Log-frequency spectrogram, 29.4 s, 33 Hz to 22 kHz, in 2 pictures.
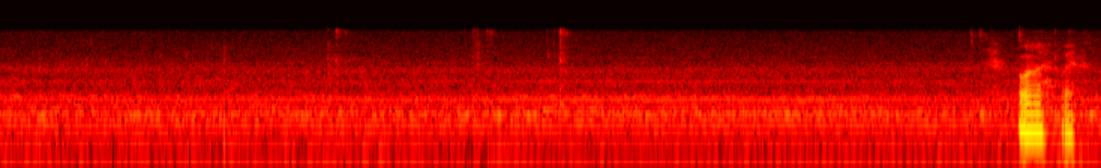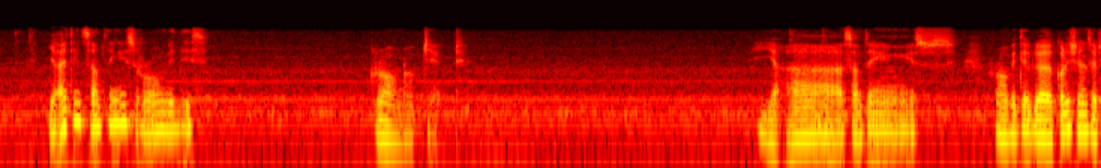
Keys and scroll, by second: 4.5 Tab, 6.5 Tab.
